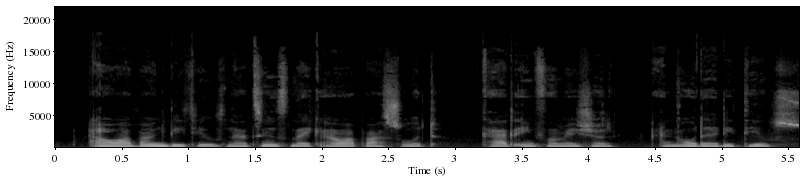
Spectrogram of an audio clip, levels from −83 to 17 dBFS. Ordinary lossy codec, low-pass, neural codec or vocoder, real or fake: AAC, 48 kbps; 19.8 kHz; none; real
